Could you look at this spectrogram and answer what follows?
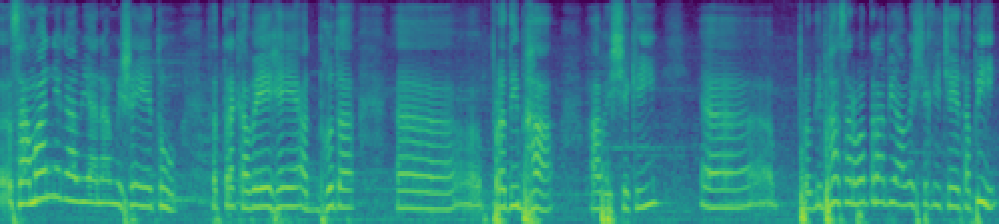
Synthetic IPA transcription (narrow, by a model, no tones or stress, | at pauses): saːmaːnjɐkaːʋjaːnamʋiʂɐjeːt̪ut̪ɐt̪ɾɐkɐʋeːɦeːɐd̪̚bʱut̪ɐ | pɾɐt̪̬ibʱa | aːʋeːʃjɐki | pɾɐt̪ibʱasɐɾʋɐt̪ːɾaːpiaːʋɐːʃjɐkit͡ʃeːt̪ɐpi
